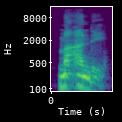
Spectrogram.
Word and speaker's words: Ma'andi: So, but if you have an apostrophe between two vowels, there's a short little pause. Ma'andi, right?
